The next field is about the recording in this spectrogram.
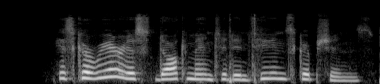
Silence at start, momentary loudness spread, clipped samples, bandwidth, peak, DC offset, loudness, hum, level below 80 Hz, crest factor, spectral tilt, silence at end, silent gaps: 0.6 s; 12 LU; under 0.1%; 11 kHz; -2 dBFS; under 0.1%; -18 LUFS; none; -60 dBFS; 16 dB; -6 dB/octave; 0.2 s; none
